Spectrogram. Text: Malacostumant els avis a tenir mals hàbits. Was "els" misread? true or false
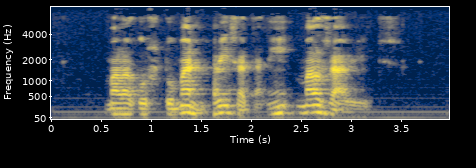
true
